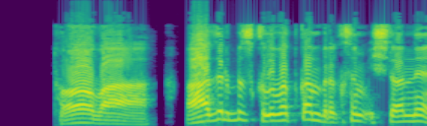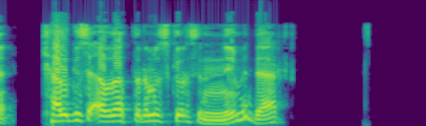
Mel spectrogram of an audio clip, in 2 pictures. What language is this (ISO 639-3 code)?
uig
